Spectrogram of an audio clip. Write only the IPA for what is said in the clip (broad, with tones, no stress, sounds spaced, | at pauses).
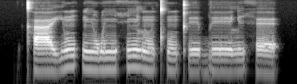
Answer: kʰ aː˨ j ũ˦ k͡p ĩ˨ w ĩ˨ h ĩ˦ l ũ˨ tʰ ũ˨ kʼ e˨ b eː˨ l i˨ h ɛ˨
